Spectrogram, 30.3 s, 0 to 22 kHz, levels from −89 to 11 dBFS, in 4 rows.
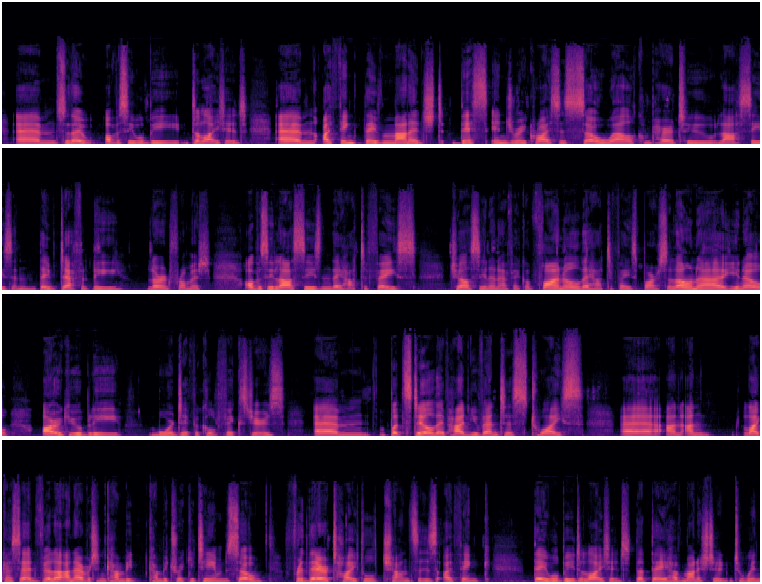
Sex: female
